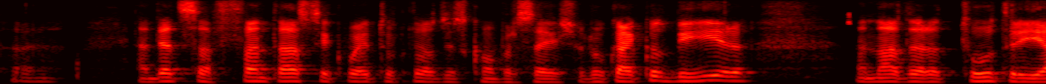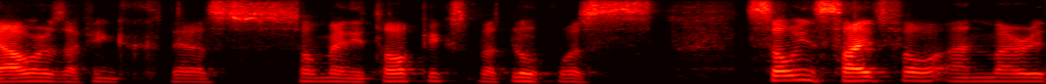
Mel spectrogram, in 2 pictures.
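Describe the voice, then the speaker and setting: A man hosting a casual interview, talking in a halting way and often repeating his phrases. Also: mid-range voice, a little mellow. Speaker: podcast host.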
